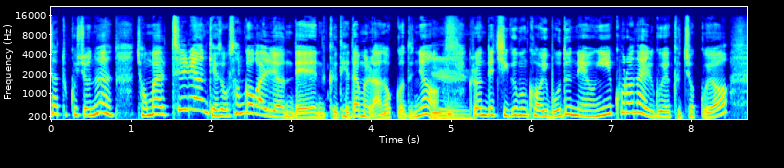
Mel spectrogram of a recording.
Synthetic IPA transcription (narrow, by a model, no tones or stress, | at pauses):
sʰatʰo̥kʰuɕ͈ʰʌnɯnt͡ɕʌŋmaɭtʰɯɭmjʌnke̞sʰok̚sʰʌnɡʌɡwaʎːʌndwe̞nkɯte̞damɯɭna̰nʌk̚k͈ʌdɯɲokɯɾʌnde̞t͡ɕiɡɯmɯnkʌimodɯnːe̞joŋikʰoɾonaiɭɡue̞kɯt͡ɕʰʌt̚k͈ujo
